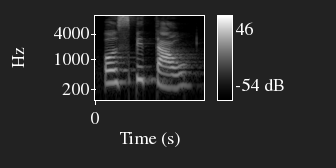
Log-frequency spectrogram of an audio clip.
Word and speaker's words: hospital: Hospital, hospital, hospital. Lembre-se que o H é completamente mudo no português e que o L tem som de U em final de palavras. Portanto, não dizemos hospital, e sim hospital.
